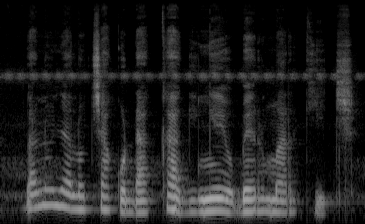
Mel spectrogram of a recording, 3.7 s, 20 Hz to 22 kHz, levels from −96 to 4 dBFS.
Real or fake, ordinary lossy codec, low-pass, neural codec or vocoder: fake; none; none; vocoder, 44.1 kHz, 128 mel bands every 256 samples, BigVGAN v2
